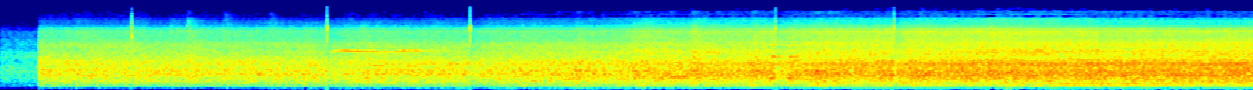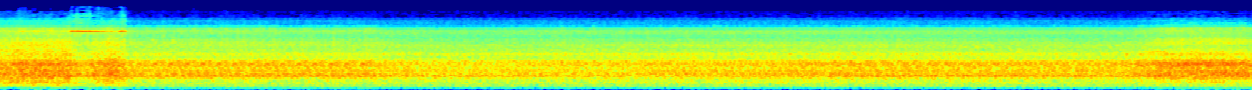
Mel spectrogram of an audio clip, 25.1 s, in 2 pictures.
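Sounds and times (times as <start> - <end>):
train wheel and engine rumble: 0.0 - 25.0
high brake squeal: 13.2 - 13.8.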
